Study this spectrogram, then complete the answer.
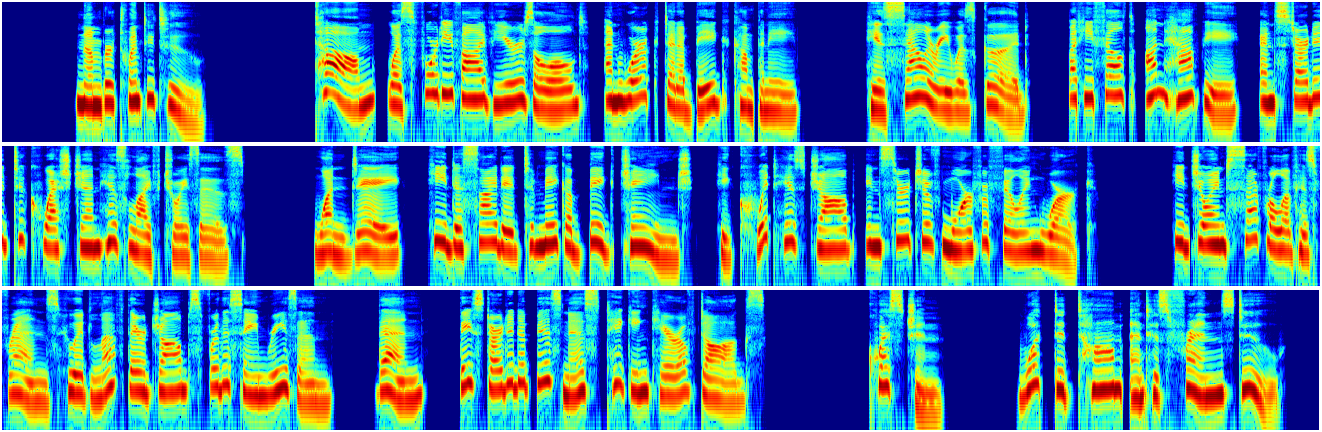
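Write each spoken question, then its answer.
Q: What did Tom and his friends do?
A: They started a dog-care business.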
